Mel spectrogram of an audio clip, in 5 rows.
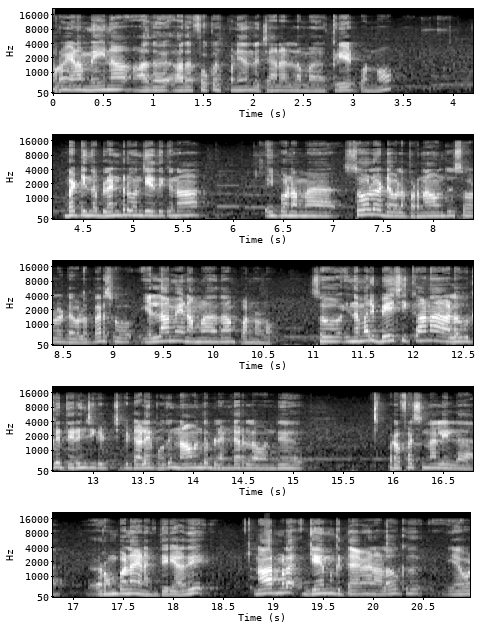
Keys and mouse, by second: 3.8 middle click, 5.7 click, 7.1-7.8 shift+middle drag, 8.3 click, 13.4 click.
